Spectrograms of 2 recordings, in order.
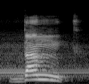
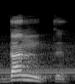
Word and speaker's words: दंत: दंत, दंत, इससे यहाँ बिंदु का अर्थ न में है, यानी कि पांचवा वर्ण न है।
